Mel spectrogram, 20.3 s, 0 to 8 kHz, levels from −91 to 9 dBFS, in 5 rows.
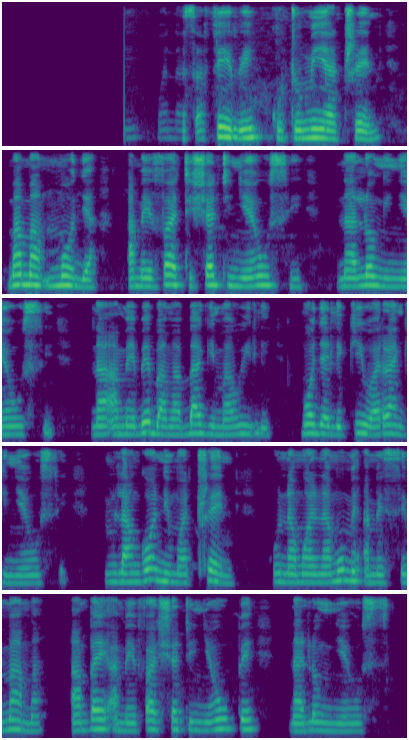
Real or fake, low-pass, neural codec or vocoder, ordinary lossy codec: real; 7.2 kHz; none; Opus, 64 kbps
